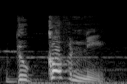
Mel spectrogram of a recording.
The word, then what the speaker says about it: Duchovny: Sí, o sea, que la Che allí es K. Duchovny.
